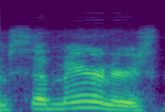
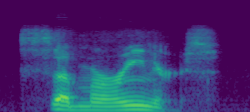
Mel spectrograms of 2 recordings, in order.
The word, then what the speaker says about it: submariners: Any sailor who has served on the submarines, past, present, and future, consider themselves and will correct you if you pronounce them submariners. They are, in fact, submariners.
